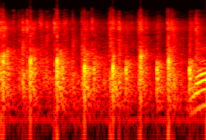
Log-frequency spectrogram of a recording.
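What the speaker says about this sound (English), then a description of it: "Let's give them all another round of applause" Audience applause for debaters at a university policy debate, a string of distinct, fairly loud claps in an even rhythm mixed with speech, and a voice speaking at the close.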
